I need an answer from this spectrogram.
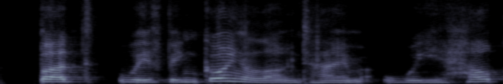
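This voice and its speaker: A fairly slow, lively-intoned voice with a Northern Irish accent on a very clean recording with a silent background. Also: woman. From Northern Ireland. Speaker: co-host. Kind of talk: live stream chat.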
